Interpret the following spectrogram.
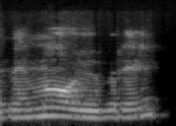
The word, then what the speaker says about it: De Moivre: de De Moivre, bien, que todo el mundo le dice de De Moivre, porque lo lee tal como se escribe, pero es De Moivre.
